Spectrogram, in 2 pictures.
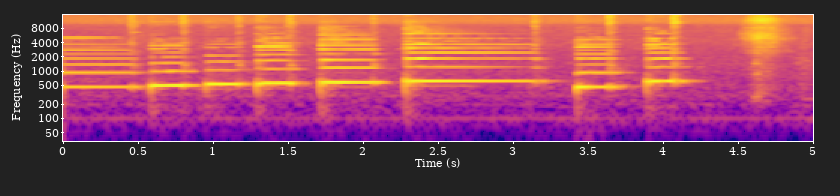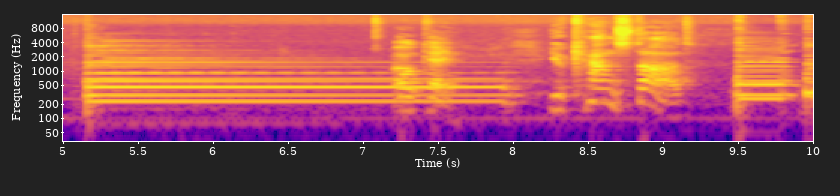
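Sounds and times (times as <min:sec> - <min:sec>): steel guitar plucked notes: 0:00.0 - 0:04.3, 0:05.1 - 0:08.1, 0:09.4 - 0:10.0.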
